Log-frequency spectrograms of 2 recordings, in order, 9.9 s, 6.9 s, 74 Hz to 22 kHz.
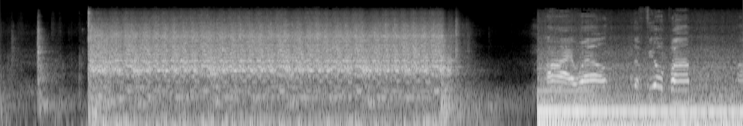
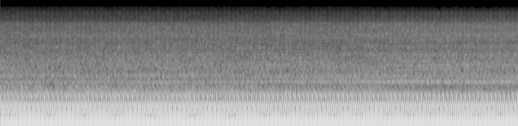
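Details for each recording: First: Big block Ford 460 in a 1956 F-100 at first fire-up, open headers with no mufflers, fed from a gas jug; catches and idles steadily about five seconds, then fades and stalls; failed mechanical fuel pump, replacement ordered. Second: Big block Ford 460 in a 1956 F-100 on open headers with no mufflers, settling in after cam break-in; deep, steady, lumpy idle with even firing, no knocks or misses; normal idle.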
